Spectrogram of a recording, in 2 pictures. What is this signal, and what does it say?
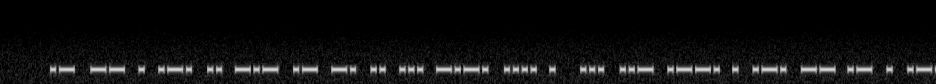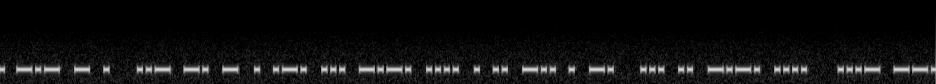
Morse code, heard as a keyed tone, hand-sent with a paddle, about 27 wpm, 700 Hz. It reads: AMERIKANISCHE SUPERMAERKTE UNTERSCHEIDEN SICH …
